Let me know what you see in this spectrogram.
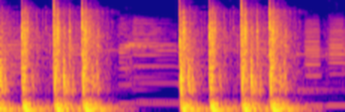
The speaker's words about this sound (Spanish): Más tarde aparece el malvado lobo. Primero va a la casa de paja y llama a la puerta.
